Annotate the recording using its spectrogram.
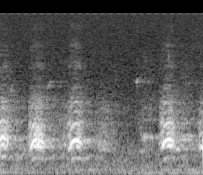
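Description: A dog barking: three short barks in quick succession, then one more near the end.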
